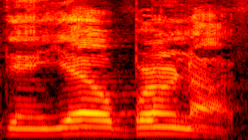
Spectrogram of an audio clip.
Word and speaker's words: Bernock: Today, I'm sitting down with Danielle Berno. Did I pronounce that right?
